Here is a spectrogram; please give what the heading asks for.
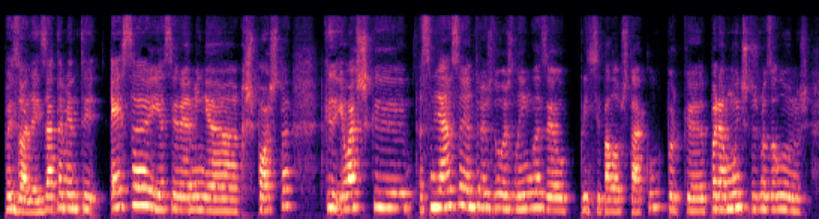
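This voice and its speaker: A woman's voice: a little high, fairly even intonation, moderate pace. A woman with a European Portuguese accent giving conversational interview answers as a language teacher, explaining things and acting out quotes. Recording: roomy, echoey sound.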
